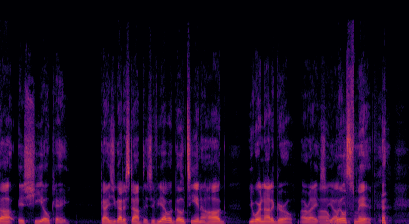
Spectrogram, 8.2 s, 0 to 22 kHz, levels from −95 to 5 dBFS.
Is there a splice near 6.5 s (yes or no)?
yes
